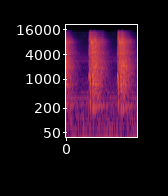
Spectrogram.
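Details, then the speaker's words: Rebuilt Nippon Denso gear-reduction starter on bench, short burst test: two crisp snaps half a second apart, Bendix throwing in and out cleanly with no grinding; normal starter engagement. "what we're going to be testing for is we want to see that the Bendix snaps in and out very very quickly you want to see it snap out and snap back in"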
